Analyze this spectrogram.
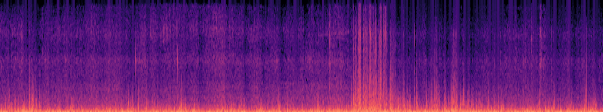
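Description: Heavy wind buffeting the microphone of a moving vehicle: a steady low rumble of wind and road noise, with a stronger gust about four and a half seconds in.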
